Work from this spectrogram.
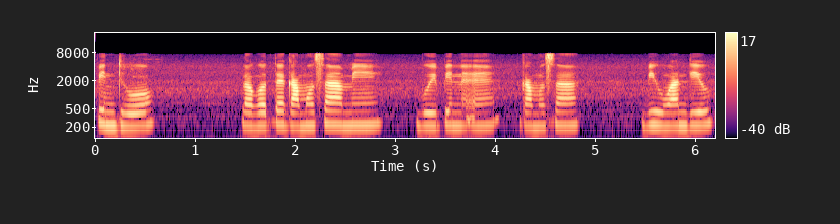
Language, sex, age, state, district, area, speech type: Assamese, female, 30-45, Assam, Nalbari, rural, spontaneous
